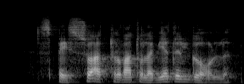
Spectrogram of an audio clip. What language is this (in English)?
Italian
